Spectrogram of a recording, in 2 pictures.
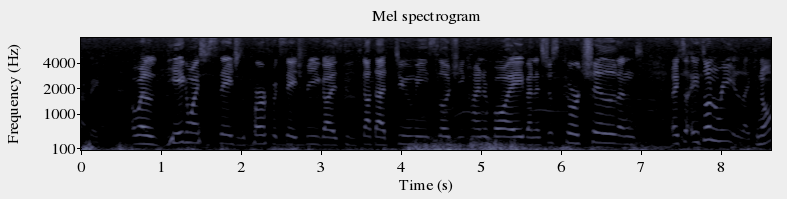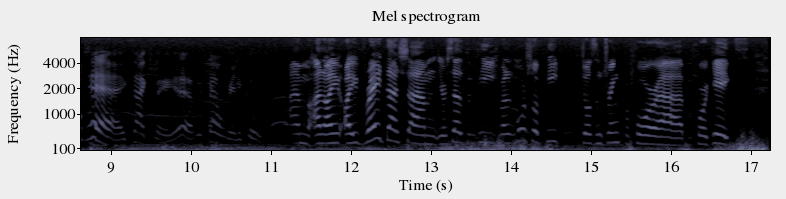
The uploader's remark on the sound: Bloodstock Open Air Festival 2021. With a hand held recorder. The other few thousand who attended. Apologies for the poor quality of sound in some interviews. Windy conditions and was not in a dedicated area to interview the bands.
